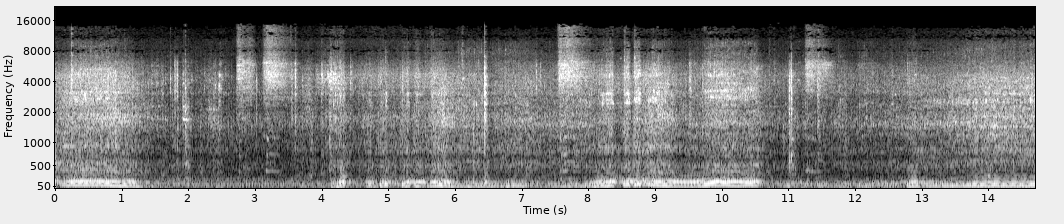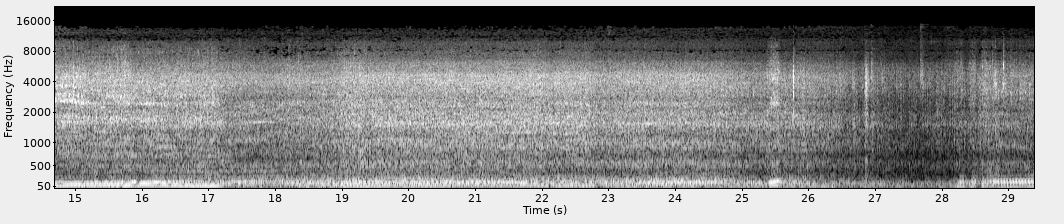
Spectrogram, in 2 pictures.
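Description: Diesel engines of a six-wheel dump truck and a Kubota tractor running and revving up and down several times while the truck, stuck in soft mud, tips its load of dirt. A few brief knocks come through the engine noise.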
